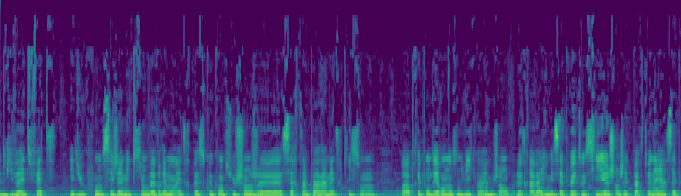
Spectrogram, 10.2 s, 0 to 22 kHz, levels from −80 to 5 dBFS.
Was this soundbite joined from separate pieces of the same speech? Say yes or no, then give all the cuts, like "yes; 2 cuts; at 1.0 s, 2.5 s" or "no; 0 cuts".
no; 0 cuts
